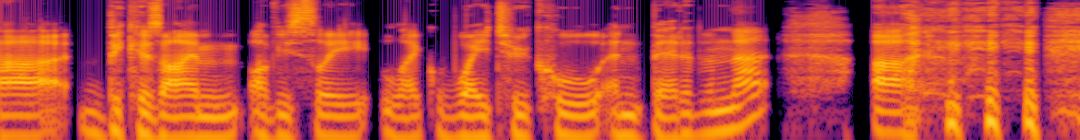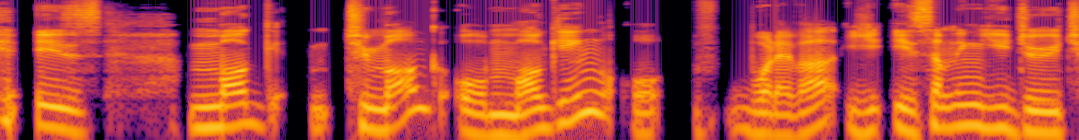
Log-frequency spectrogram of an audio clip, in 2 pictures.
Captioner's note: laughs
